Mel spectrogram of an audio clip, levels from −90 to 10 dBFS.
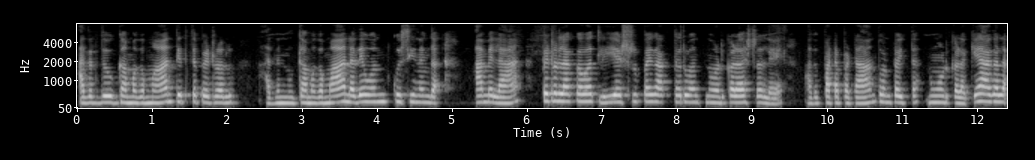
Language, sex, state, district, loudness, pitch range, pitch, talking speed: Kannada, female, Karnataka, Chamarajanagar, -17 LUFS, 215-245 Hz, 230 Hz, 145 wpm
